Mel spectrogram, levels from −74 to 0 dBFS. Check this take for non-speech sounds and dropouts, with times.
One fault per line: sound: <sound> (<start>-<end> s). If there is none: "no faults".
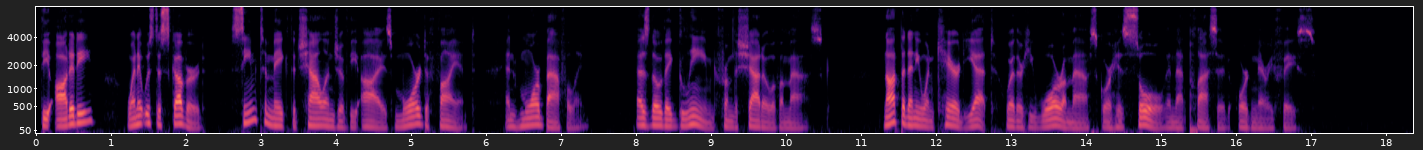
no faults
